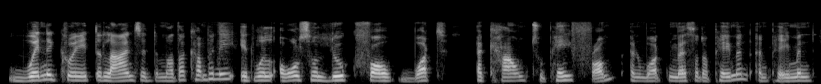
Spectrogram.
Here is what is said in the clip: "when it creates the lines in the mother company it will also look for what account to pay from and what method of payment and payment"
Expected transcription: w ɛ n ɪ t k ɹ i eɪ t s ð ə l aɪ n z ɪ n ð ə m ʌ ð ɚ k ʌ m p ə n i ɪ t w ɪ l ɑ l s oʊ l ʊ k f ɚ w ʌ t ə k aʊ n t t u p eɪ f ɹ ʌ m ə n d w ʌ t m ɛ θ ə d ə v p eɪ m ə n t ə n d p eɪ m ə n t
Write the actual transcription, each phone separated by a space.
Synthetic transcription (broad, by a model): w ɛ n ɪ t k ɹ i eɪ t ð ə l aɪ n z ɪ n ð ə m ʌ ð ɚ k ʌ m p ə n i ɪ t w ɪ l ɑ l s oʊ l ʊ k f ɚ w ʌ t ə k aʊ n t t u p eɪ f ɹ ʌ m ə n w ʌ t m ɛ θ ə d ə v p eɪ m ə n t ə n p eɪ m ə n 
